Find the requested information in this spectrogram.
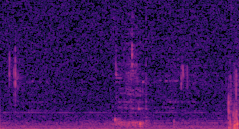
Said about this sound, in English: Hey, I sipped my coffee there.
